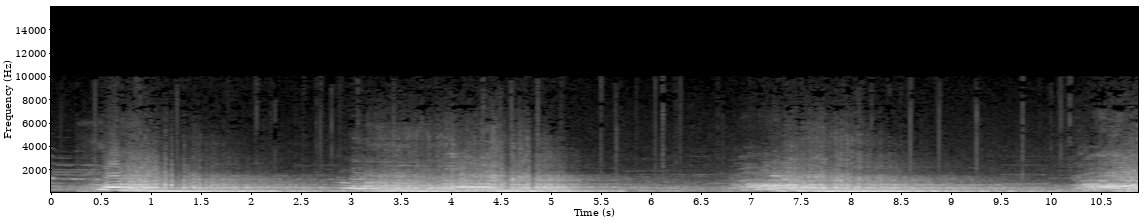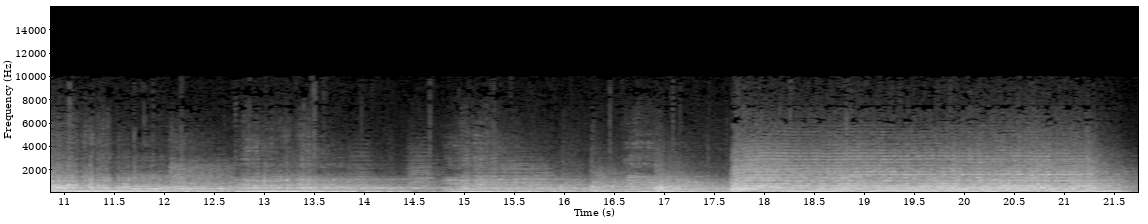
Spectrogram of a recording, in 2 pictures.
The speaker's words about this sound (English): The lion is found on the open savannas and plains of Africa. He is chiefly active at night, and like the elephant, his roar silences the jungle momentarily before the scurry to safety. Listen to the king of beasts, the African lion.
